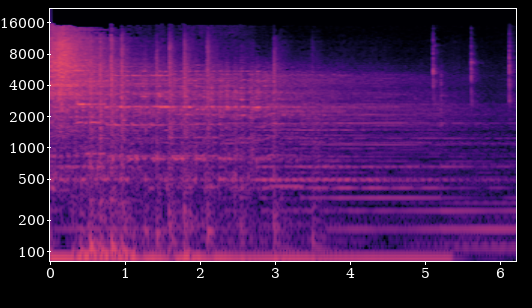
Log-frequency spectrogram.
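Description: A rock recording with electric guitar and drum kit. The playing thins out to held, ringing notes, and the bass drops away about five seconds in.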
